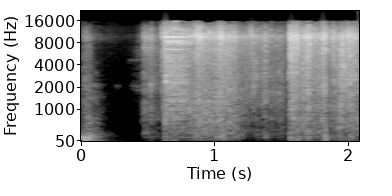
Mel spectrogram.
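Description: A Doritos crisp bag of metallised plastic crinkling loudly as it is handled close to the microphone, in two stretches of about a second each.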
